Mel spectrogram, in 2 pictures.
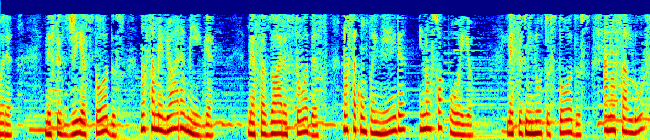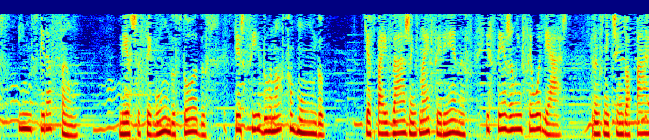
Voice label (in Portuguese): Aniversário Para Mãe Filhos Enviando Feminino, Telemensagens; Aniversários; Aniv Familiar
